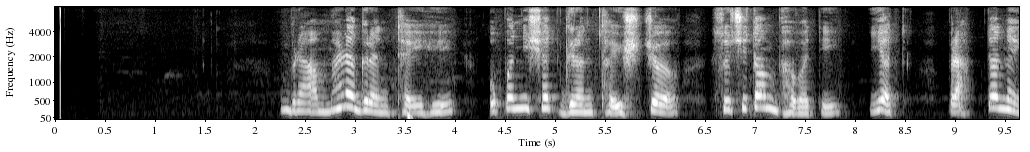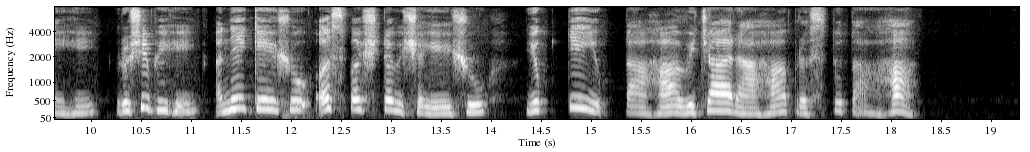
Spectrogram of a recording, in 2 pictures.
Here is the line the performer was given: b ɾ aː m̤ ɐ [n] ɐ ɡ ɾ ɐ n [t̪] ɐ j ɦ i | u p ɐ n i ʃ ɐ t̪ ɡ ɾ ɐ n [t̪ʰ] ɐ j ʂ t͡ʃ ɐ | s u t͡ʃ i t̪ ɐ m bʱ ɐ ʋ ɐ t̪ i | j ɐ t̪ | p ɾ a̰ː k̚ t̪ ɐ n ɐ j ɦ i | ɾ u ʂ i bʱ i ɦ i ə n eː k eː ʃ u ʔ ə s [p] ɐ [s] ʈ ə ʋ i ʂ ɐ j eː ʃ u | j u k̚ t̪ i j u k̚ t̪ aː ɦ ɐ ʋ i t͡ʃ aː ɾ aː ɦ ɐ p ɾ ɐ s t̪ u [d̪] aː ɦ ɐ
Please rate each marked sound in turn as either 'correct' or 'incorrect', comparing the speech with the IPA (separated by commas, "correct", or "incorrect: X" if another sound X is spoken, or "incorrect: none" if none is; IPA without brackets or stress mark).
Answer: incorrect: ɳ, incorrect: t̪ʰ, correct, correct, incorrect: ʂ, incorrect: t̪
